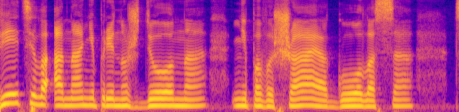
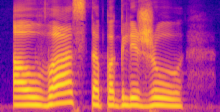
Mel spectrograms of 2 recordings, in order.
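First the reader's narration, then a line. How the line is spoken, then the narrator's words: Ringing girl's voice. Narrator (Russian): звонким голосом заговорила девушка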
